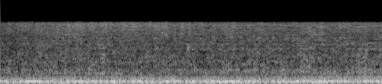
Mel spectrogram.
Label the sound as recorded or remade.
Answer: remade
